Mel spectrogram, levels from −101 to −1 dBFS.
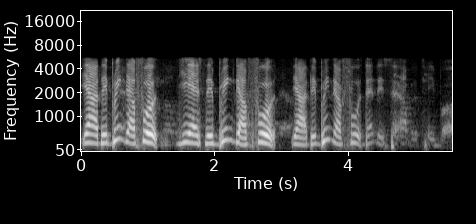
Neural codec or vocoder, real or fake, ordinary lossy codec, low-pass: vocoder, 22.05 kHz, 80 mel bands, HiFi-GAN; fake; none; 5.4 kHz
